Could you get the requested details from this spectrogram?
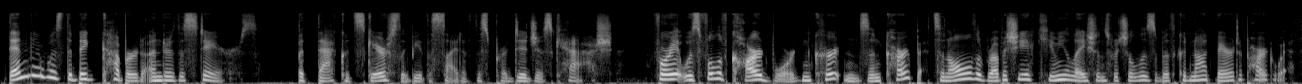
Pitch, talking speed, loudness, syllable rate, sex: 195 Hz, 200 wpm, -21 LUFS, 5.2 syllables/s, female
